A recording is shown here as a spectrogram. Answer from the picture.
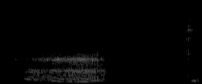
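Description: Near silence, broken by one faint, short vocal hum from a man, under a second long, about a quarter second in.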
